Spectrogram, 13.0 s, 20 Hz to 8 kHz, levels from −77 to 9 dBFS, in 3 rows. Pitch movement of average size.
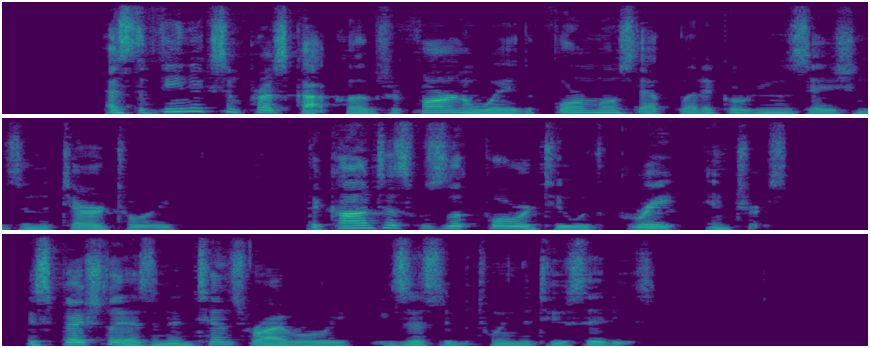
No: wide, 5.7 semitones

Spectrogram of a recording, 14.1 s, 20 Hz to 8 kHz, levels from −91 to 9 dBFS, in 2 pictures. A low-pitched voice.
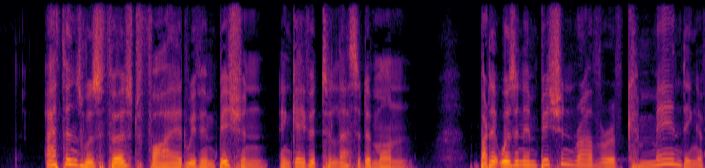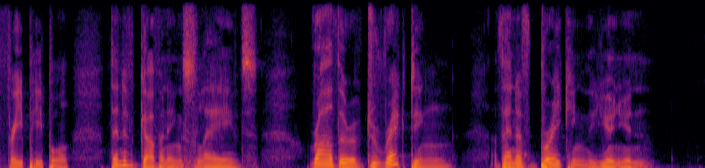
No: medium, 150 Hz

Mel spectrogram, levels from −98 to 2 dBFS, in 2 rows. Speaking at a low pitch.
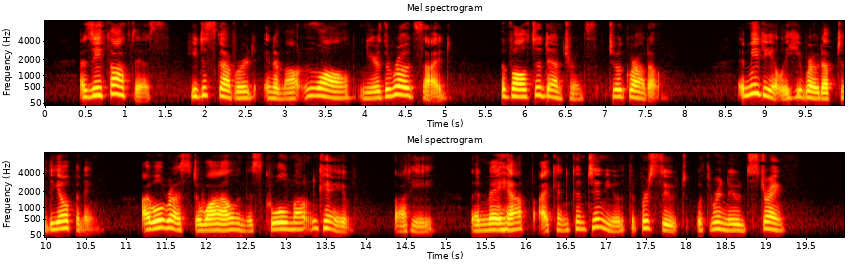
No: high, 190 Hz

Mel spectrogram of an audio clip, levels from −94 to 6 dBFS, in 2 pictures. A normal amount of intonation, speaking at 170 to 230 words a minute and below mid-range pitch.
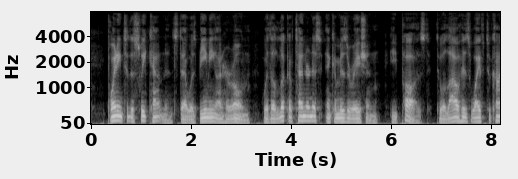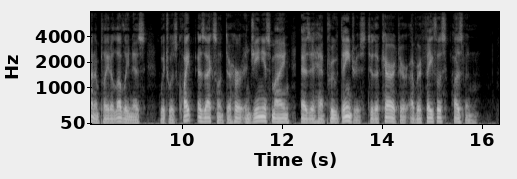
Yes: average, 4.2 semitones; average, 180 wpm; very low, 90 Hz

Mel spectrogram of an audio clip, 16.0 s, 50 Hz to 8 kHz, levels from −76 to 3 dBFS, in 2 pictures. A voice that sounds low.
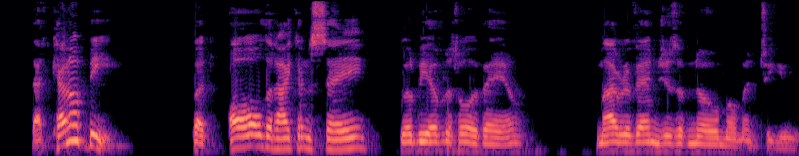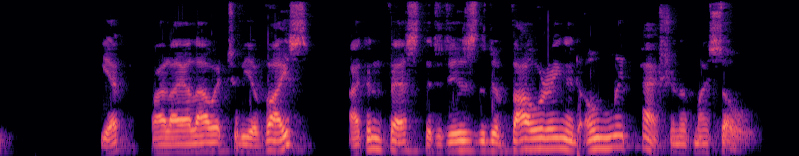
Yes: low, 120 Hz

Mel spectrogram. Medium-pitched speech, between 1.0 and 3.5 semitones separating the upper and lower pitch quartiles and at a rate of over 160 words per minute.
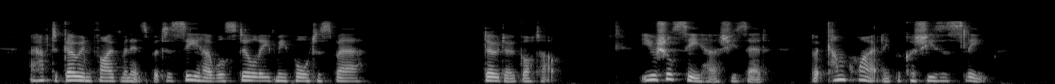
Yes: medium, 165 Hz; average, 3.0 semitones; average, 195 wpm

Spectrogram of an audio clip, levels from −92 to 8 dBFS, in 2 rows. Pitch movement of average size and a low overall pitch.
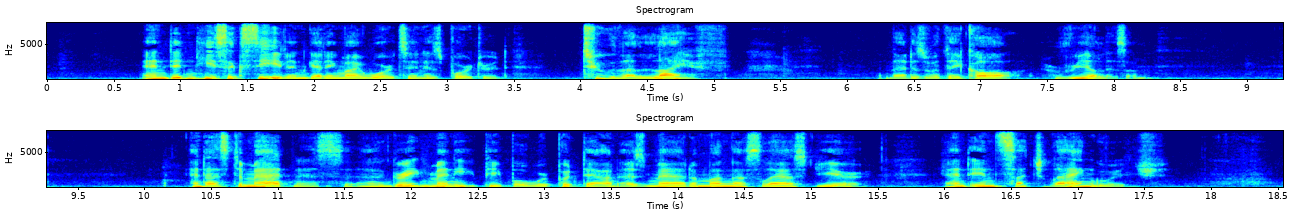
No: wide, 6.1 semitones; low, 120 Hz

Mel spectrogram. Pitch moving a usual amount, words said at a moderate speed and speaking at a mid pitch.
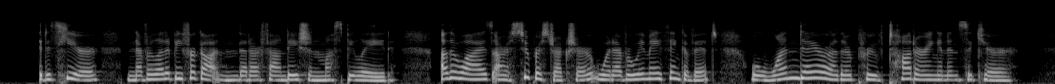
No: average, 3.4 semitones; average, 180 wpm; high, 220 Hz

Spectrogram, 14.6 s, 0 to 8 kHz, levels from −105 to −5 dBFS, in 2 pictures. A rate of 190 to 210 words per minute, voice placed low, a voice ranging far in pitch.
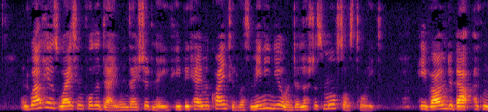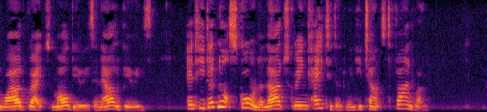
No: average, 195 wpm; high, 245 Hz; wide, 6.2 semitones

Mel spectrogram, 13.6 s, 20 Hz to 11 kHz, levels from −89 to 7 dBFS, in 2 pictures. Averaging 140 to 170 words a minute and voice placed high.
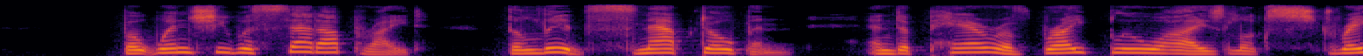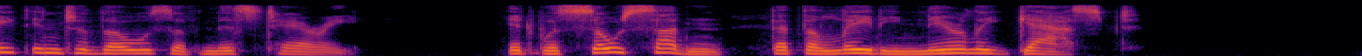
Yes: average, 145 wpm; high, 200 Hz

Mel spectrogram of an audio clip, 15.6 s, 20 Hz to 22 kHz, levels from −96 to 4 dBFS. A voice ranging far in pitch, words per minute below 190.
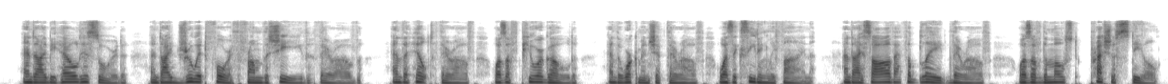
No: average, 4.8 semitones; average, 165 wpm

